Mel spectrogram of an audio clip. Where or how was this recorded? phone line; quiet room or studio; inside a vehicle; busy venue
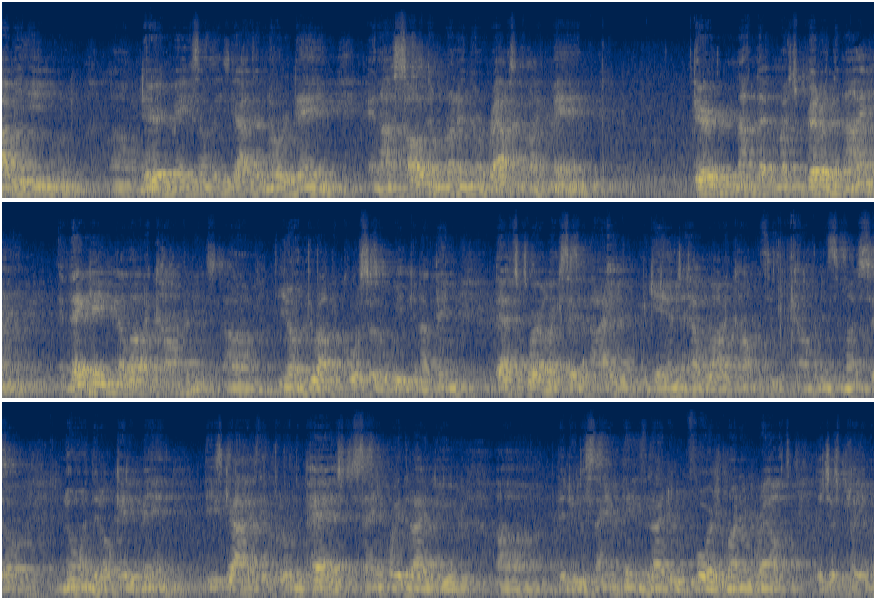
busy venue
